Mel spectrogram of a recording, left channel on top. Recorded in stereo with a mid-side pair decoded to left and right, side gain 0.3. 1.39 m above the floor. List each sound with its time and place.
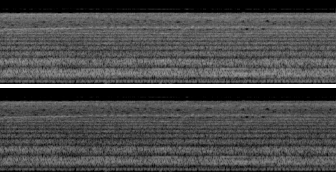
0.0 s a drone: 45° left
